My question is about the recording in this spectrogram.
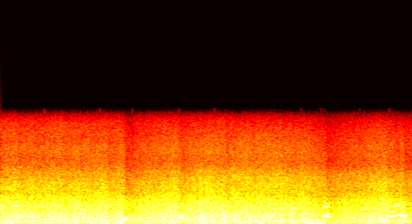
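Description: Water of the Marmore waterfall rushing steadily below the falls: a loud, even, unbroken hiss of falling and churning water.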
